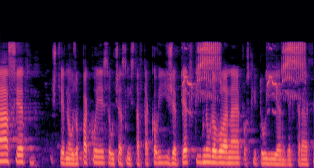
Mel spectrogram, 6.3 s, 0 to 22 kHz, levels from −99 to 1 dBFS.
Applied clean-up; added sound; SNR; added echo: classical method log-MMSE.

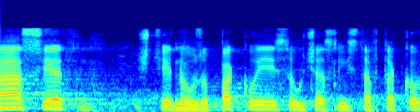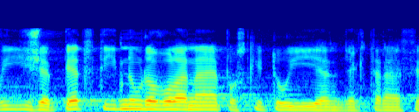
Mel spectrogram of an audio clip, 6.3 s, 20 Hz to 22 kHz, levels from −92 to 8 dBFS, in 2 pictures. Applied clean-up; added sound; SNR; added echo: none; none; none; none.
